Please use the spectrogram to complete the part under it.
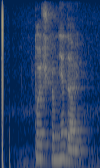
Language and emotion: Russian, neutral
